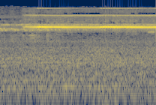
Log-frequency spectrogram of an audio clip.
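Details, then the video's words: Nature sound of insects for relaxation: a steady high, shrill continuous trill that grows louder after the first half second, over faint background rustle. "the sound of insects"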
